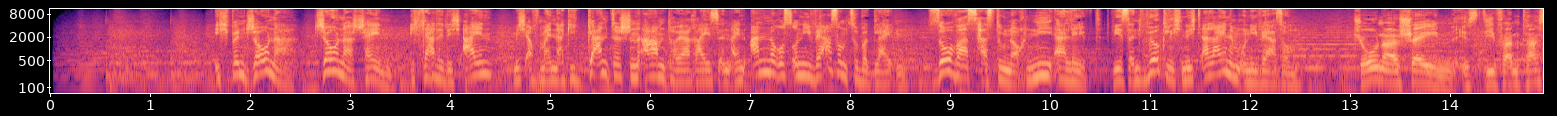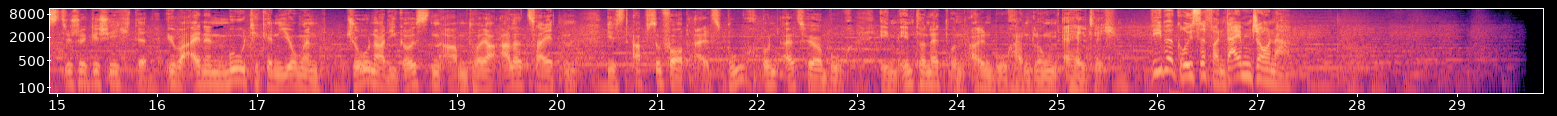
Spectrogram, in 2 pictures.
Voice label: Radiospot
